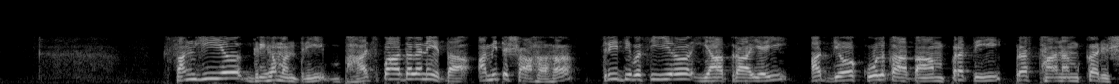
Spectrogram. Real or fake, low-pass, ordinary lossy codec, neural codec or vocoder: fake; 3.6 kHz; Opus, 64 kbps; vocoder, 44.1 kHz, 128 mel bands, Pupu-Vocoder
